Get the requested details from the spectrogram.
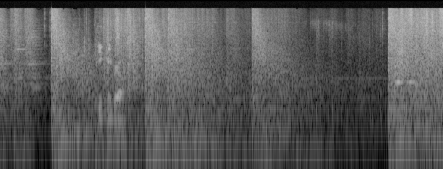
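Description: A sniper rifle fires loud, booming shots.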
